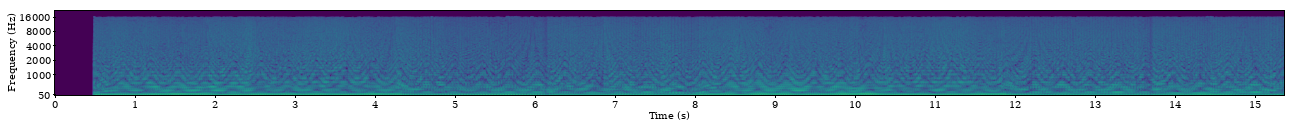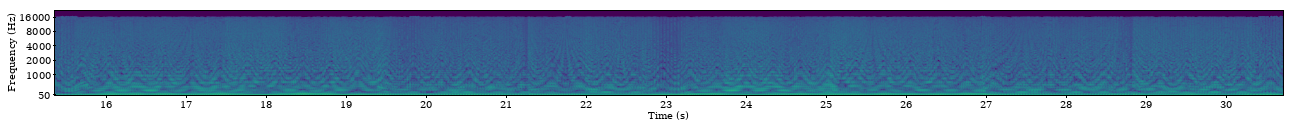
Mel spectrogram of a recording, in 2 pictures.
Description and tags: noise bass drone
Part of 7 sounds from Corona sound pack 01\2022. All sounds created using Novation Bass Station II, Roland System 1 and TC Electronics pedal chain.
Unfinished project that I don't have time for now, maybe someone else can love them, put them together with some sweet drums and cool fills, and most of all have a good time making music. <3
bass, drone, loud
